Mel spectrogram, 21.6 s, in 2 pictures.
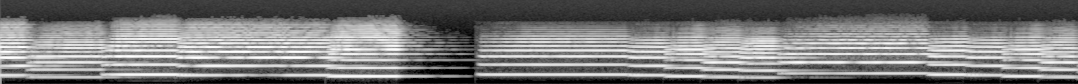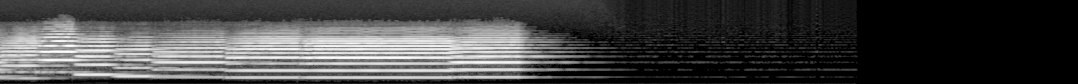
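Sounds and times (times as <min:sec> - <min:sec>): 
trumpet in a trumpet-cello duet: 0:00.0 - 0:16.5.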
